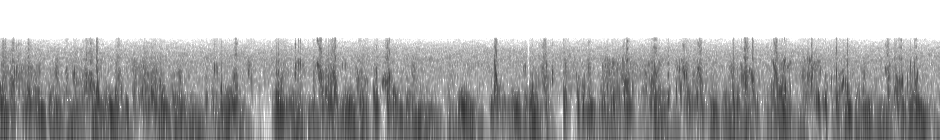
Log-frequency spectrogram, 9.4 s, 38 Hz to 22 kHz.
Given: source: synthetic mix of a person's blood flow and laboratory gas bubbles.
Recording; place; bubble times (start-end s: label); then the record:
Doppler ultrasound of blood flow; precordium
0.00-0.43 s: bubbles
0.65-1.06 s: bubbles
1.14-1.67 s: bubbles
2.04-2.27 s: bubbles
2.31-2.43 s: bubbles
2.46-2.56 s: bubbles
2.73-3.08 s: bubbles
3.13-3.50 s: bubbles
3.54-4.00 s: bubbles
4.88-5.12 s: bubbles
5.16-5.57 s: bubbles
5.63-5.93 s: bubbles
6.00-7.20 s: bubbles
7.28-7.95 s: bubbles
7.98-8.53 s: bubbles
8.84-9.21 s: bubbles
9.39-9.41 s: bubbles
From the record:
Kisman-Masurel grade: 343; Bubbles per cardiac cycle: rolling drumbeat, 9 or more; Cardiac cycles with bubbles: 100%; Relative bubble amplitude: loud (0.450 to 0.775); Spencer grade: 3 (all of the cardiac periods contain showers or single bubble signals, but not dominating or overriding the cardiac motion signals); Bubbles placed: anywhere in the cardiac cycle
